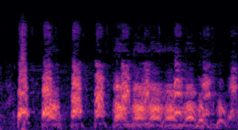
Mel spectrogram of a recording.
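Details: Boerboel and Kuvasz dogs barking at a horse; a rapid series of about ten sharp, fairly regular barks, roughly three per second, loud throughout.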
